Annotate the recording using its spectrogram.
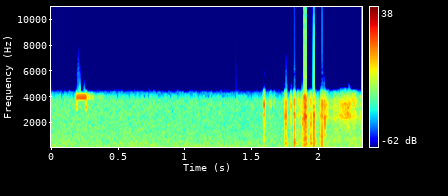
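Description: A single short, high electronic beep from a digital timer's button just after the start, then a quick cluster of sharp clicks and knocks near the end as the camera is handled.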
